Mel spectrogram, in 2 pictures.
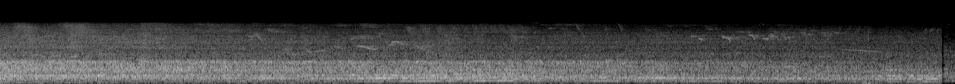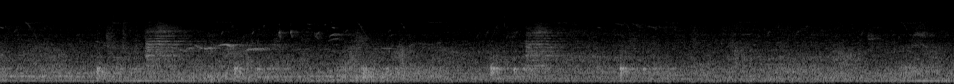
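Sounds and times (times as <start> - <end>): electric train running past: 0.0 - 19.0
birds chirping: 2.4 - 19.0.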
